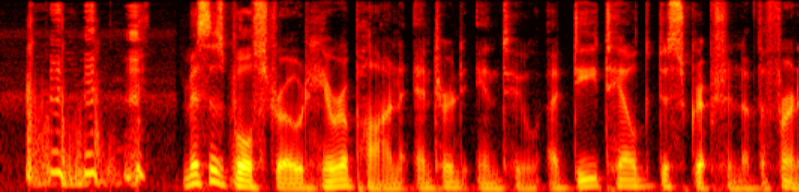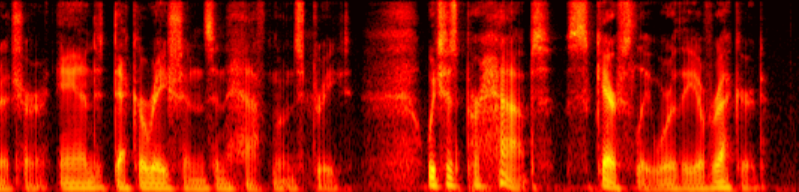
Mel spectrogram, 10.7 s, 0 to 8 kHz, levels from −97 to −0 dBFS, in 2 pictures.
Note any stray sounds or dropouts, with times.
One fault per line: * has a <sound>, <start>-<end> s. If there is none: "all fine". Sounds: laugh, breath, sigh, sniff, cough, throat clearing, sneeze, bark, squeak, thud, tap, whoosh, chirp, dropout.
* has a laugh, 0.2-1.0 s
* has a dropout, 7.3-7.4 s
